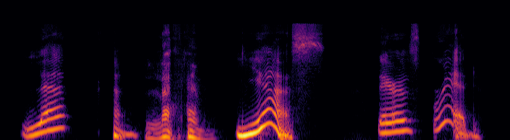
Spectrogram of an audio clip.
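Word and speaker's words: לֶחֶם: And the accents on the first syllable. Le. Lehem. Okay, now say it with the accent on the first syllable. Lechem. Lechem. Yes, there's bread. Lechem.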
